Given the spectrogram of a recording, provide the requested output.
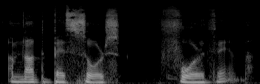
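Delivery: usual speaking voice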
